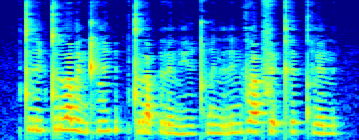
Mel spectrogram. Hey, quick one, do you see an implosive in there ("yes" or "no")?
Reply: no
